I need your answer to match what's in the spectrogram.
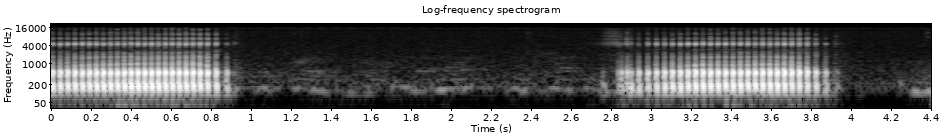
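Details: French Bulldog sleeping: two loud, rattling, fluttery snores about two seconds apart with quiet between them. Snoring during sleep.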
